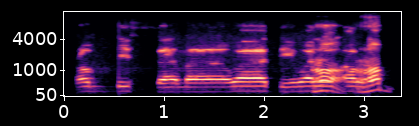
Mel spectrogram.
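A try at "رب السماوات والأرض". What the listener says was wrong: Rob dia mesti bergetar kan. Rabbis samawati.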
